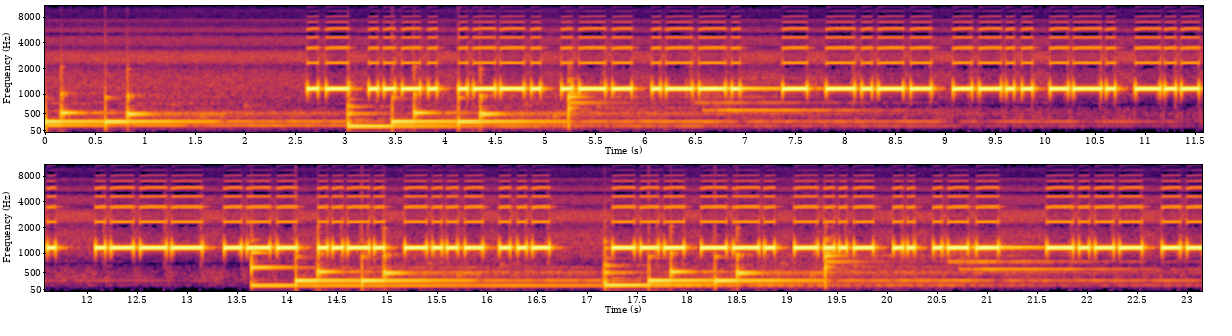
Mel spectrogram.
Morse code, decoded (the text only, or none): AFPWP TYZGC JOFXU OGXIW …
